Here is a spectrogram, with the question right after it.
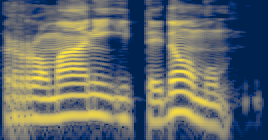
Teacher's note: the R's are rolled in Latin and especially on the first syllable. It is just like Spanish where you would say "ruh" in the beginning.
